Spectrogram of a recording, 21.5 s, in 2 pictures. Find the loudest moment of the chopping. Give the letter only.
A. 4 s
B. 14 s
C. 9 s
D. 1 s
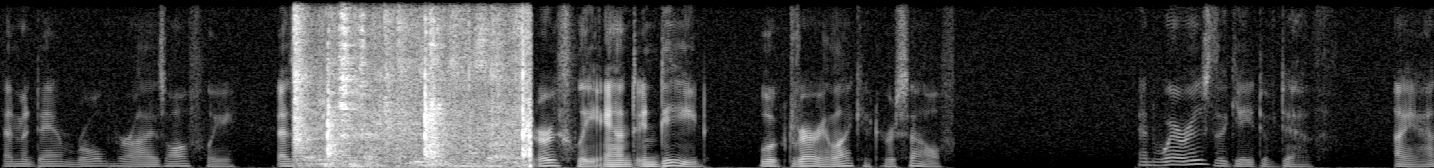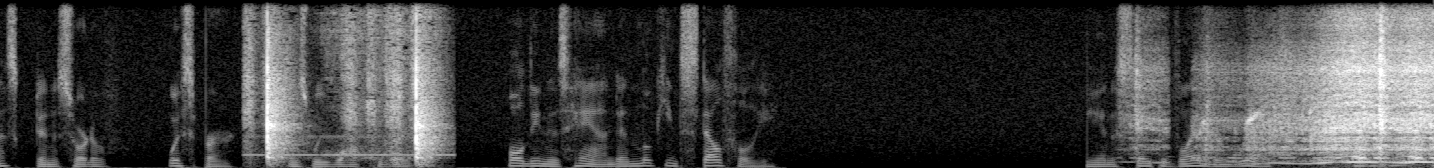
A.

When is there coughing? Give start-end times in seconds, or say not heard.
not heard.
